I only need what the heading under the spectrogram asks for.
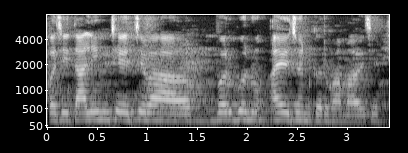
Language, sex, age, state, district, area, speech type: Gujarati, female, 18-30, Gujarat, Junagadh, rural, spontaneous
